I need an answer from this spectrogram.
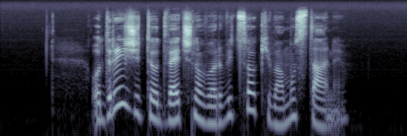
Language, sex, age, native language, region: Slovenian, female, 18-29, Slovenian, Gorenjska region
